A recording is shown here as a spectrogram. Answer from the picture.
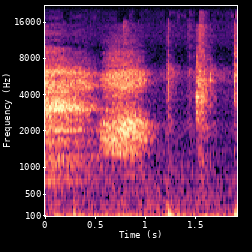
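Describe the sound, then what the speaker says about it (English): Crows cawing outdoors near a walking spot, a few harsh calls at a distance over a quiet background hiss with faint low rumble. "Try to ignore the encouragement of the crows in the background."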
